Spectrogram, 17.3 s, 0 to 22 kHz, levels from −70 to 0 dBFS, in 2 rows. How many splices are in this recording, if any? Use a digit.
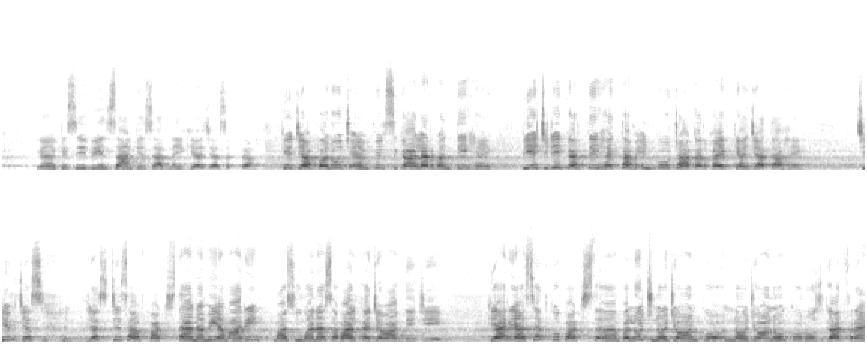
1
